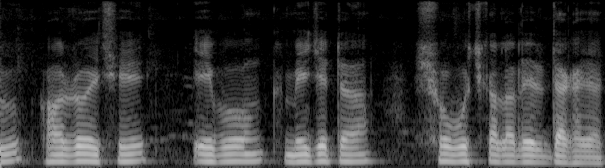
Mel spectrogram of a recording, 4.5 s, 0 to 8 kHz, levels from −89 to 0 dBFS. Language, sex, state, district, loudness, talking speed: Bengali, female, West Bengal, Jhargram, -29 LUFS, 120 wpm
